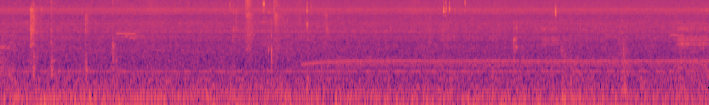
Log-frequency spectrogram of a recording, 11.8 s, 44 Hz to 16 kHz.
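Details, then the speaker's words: LF Bros portable diesel heater, first test start at home on a spare 12 V battery with a little diesel, hot air duct attached: quiet low hum rising in pitch as the fan spins up, faint ticks; normal quiet start-up. "You might hear it humming. It's very quiet. Everything looks good so far."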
